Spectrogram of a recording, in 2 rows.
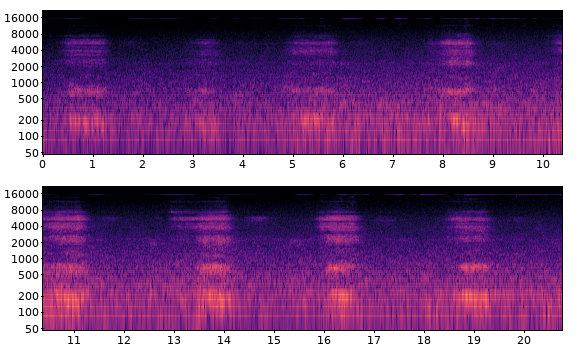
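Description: Regular snores on breathing in, about 23 a minute, each a raspy buzzing flutter over steady room noise.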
